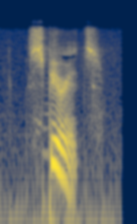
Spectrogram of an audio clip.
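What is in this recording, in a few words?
"spirits", US English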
